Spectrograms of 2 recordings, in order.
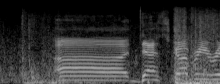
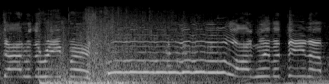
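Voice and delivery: high, excited crowing; rallying shout; 6 semitones higher, 4 dB louder than usual. Real, not acted. Player cheering Athena over the Reapers, rallying shout. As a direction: shout it like a victory slogan. Shouts slogans after the win.

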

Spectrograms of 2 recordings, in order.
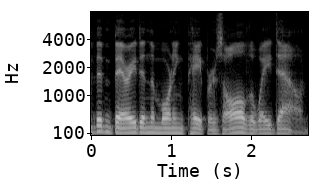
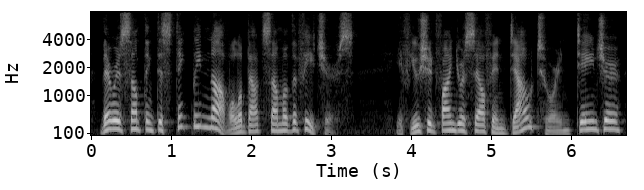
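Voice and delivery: higher, assured detective voice; Holmes; 8 semitones higher than usual. A narrator's reading. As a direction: Sherlock Holmes reassuring his worried client, higher assured voice. Holmes voiced reassuring his client.

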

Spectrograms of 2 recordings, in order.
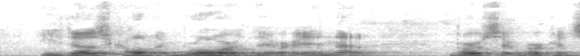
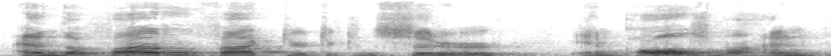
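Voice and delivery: louder, swelling sermon delivery; preaching; 4 dB louder than usual. Acted. Pastor urging congregation about the coming Lord, full preaching. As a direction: drive the point home from the pulpit.

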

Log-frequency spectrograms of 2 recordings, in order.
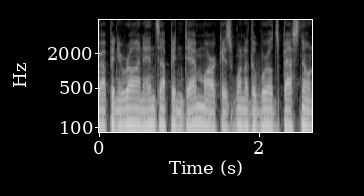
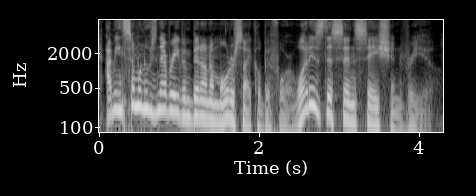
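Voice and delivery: ordinary talk

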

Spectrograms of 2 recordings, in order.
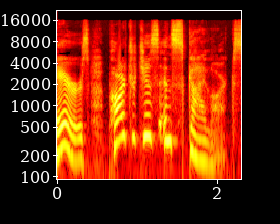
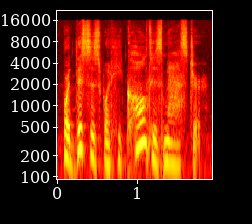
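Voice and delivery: whispered aside; 5 semitones lower, 5 dB quieter, faster than usual. A narrator's reading. Aside in narration.

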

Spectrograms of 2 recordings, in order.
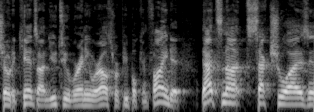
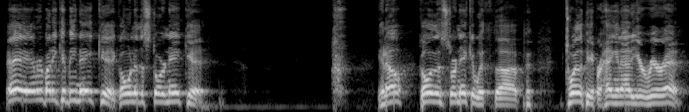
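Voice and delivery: sarcastic mockery; 5 semitones higher than usual. Sarcastic mock of permissive society.

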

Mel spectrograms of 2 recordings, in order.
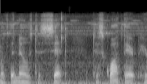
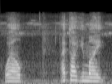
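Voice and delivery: put-on higher, fast pleading boy tumbling out words; rapid flow; 7 semitones higher, faster than usual. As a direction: rush it all out in one breath. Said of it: "in one long, rapid flow".

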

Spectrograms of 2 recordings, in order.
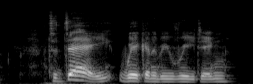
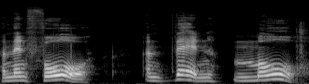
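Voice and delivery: higher, louder and slower counting to a peak; building excitement; 6 semitones higher, 7 dB louder, slower than usual. A narrator's reading. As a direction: swell the count as the rabbits pour in. Counting the rabbits as they appear.

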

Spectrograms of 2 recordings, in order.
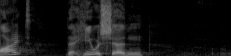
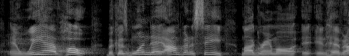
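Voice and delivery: louder, rising preacher's call; fiery preaching; 7 dB louder than usual. Acted. Preacher to his congregation, preaching with rising force. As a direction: preach it out with full conviction.

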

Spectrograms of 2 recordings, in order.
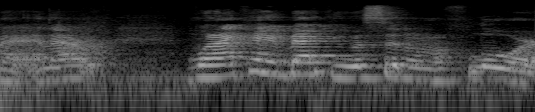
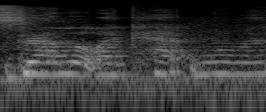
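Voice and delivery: whispering; 5 semitones higher, 5 dB quieter than usual. Retold or imitated. Whispering at party.

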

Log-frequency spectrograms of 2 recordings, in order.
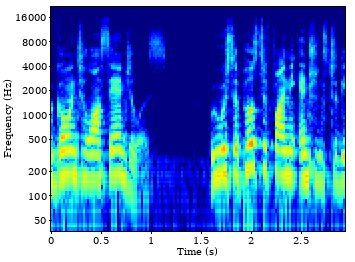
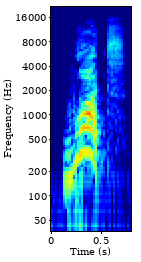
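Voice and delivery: put-on higher, snappish girl's voice; annoyed girl; 9 semitones higher than usual. A narrator's reading. Annabeth snapping at Percy who shook her. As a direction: snap back, distracted.

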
